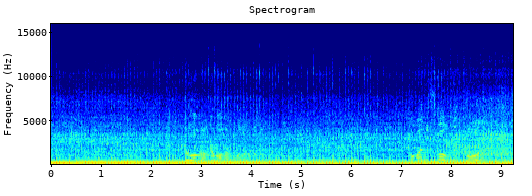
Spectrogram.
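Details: GasGas dirt bike, first start after top-end rebuild: fast, even popping about four beats a second, crisp exhaust, no rattles; normal running.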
